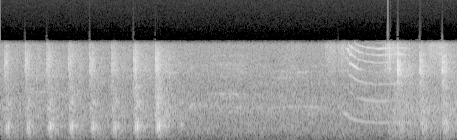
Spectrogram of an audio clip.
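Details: Domestic cats, a male Siamese dozing in a basket as a black-and-white female arrives: a run of short rhythmic pulses about three per second, a quiet pause, then a faint drawn-out falling meow with clear harmonics.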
